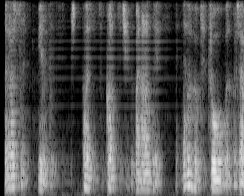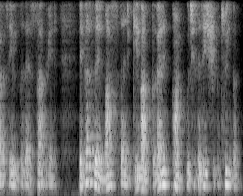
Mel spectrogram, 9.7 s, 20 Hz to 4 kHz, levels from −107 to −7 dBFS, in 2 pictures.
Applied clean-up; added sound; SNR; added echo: neural mask model DeepFilterNet 3.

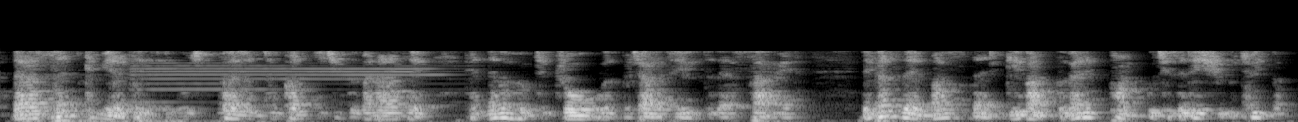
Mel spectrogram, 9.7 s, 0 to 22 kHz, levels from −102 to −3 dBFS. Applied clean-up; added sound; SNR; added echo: classical method WPE with log-MMSE.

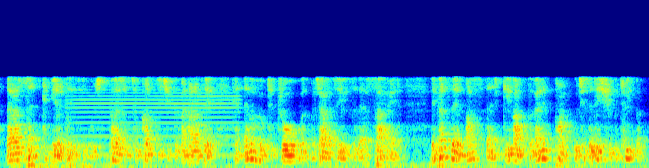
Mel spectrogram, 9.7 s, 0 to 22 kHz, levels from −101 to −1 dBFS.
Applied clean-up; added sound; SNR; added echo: none; Wind instrument, woodwind instrument; 17 dB; reverberation time 0.6 s.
